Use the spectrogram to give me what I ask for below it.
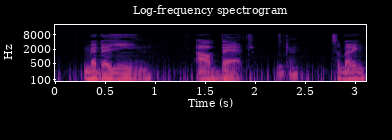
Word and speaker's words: Medellin: How did that change the pronunciation? Change the two Y's to to the L's to a Y. Try that. Medellin? You don't say the L's. Medellin? Medellin? That's pretty close.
